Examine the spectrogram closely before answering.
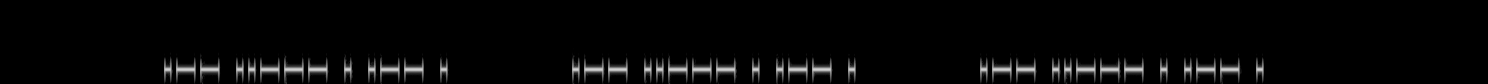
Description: Morse code, heard as a keyed tone, about 21 wpm, 700 Hz. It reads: W2EWE W2EWE W2EWE
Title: USA Call Signs - 5 Characters - Repeated 3x - 20wpm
